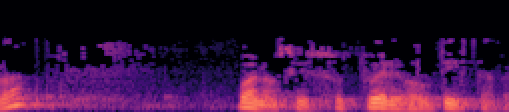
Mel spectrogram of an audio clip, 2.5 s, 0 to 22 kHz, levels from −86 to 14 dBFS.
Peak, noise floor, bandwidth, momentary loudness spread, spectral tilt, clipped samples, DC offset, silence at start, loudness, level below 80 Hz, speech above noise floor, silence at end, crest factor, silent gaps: -4 dBFS; -50 dBFS; 6.4 kHz; 17 LU; -7.5 dB/octave; under 0.1%; under 0.1%; 0 s; -22 LUFS; -58 dBFS; 29 dB; 0 s; 18 dB; none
